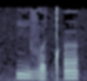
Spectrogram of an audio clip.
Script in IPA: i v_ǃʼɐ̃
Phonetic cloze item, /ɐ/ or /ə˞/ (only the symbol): ɐ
